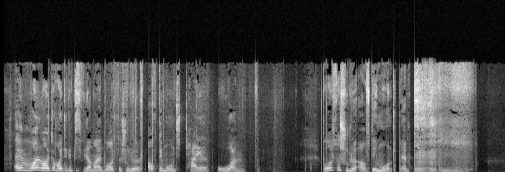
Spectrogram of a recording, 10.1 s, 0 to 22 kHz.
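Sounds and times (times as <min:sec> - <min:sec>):
speech: 0:00.3 - 0:05.2, 0:06.4 - 0:09.5
loud buzzy fart: 0:08.3 - 0:09.6.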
